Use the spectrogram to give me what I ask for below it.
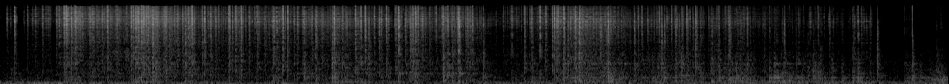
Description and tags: sand, sand pour on glass, glass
